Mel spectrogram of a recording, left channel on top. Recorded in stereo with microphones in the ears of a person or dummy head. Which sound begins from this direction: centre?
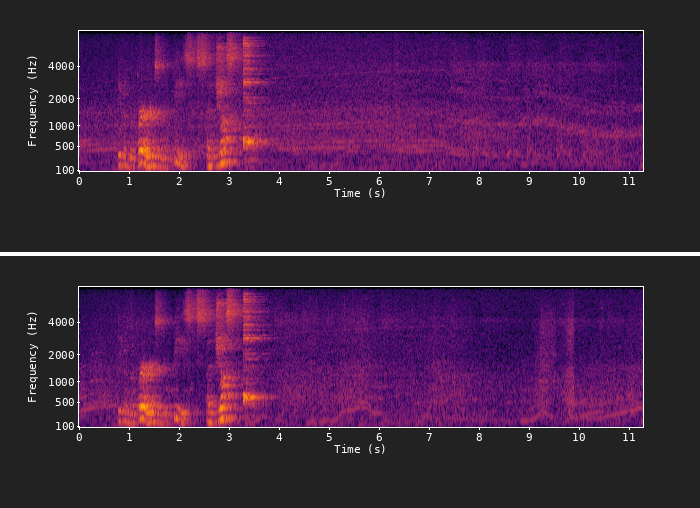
A cowbell, at 3.3 s.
